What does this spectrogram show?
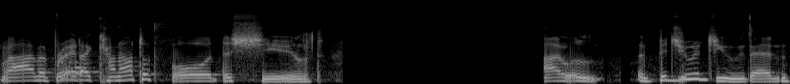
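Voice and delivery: sorrowful, crestfallen, sad voice. Playing a customer who cannot afford a shield: sad voice. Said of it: "You sound so sad".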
